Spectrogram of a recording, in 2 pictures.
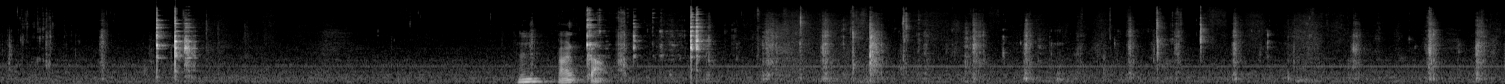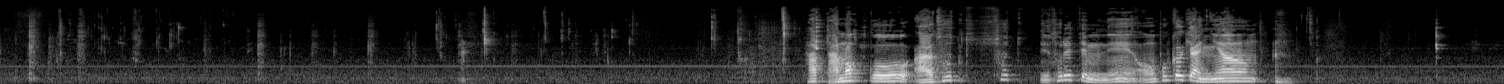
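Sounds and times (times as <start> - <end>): chewing and crunching food: 0.0 - 1.2, 6.1 - 23.3, 27.8 - 28.5.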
